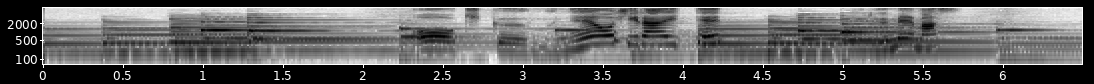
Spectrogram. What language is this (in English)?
Japanese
